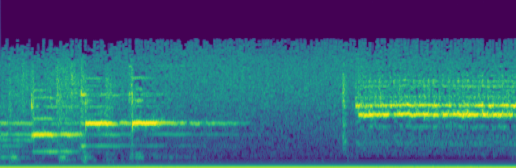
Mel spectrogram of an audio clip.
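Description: A telephone rings with a bright, bell-like tone: a first ring with a couple of sharp strikes, a pause, then a second steady trilling ring, in the program Big John and Sparky. No one speaks.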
